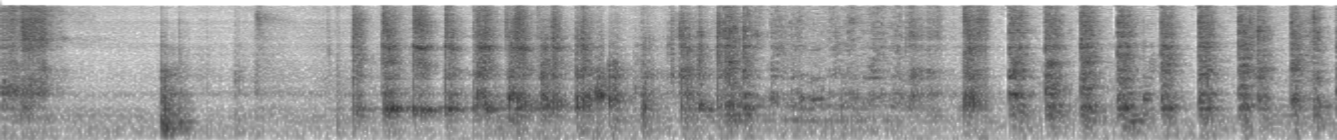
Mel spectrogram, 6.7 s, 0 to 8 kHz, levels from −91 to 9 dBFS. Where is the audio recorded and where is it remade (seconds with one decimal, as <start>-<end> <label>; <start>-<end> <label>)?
0.0-3.6 remade; 3.6-4.5 recorded; 4.5-5.0 remade; 5.0-6.7 recorded

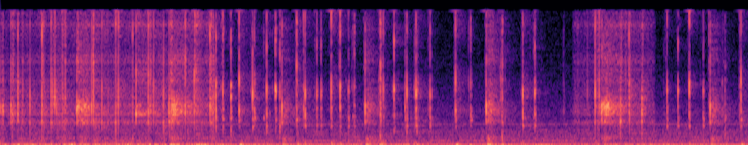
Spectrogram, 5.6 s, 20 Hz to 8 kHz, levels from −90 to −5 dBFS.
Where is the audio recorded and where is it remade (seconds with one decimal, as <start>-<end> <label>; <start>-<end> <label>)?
0.0-1.6 remade; 1.6-4.3 recorded; 4.3-4.9 remade; 4.9-5.6 recorded

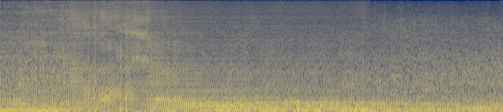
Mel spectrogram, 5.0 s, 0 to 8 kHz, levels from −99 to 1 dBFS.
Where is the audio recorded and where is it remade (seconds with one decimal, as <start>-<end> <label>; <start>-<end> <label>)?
0.0-0.7 recorded; 0.7-3.7 remade; 3.7-5.0 recorded

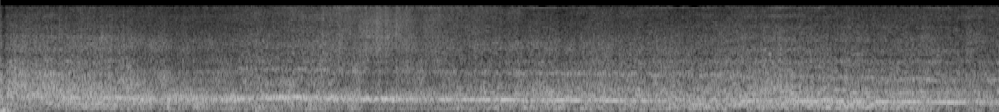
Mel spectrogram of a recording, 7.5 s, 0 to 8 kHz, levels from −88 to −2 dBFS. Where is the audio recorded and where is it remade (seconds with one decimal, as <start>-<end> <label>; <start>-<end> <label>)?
0.0-1.0 recorded; 1.0-1.8 remade; 1.8-2.5 recorded; 2.5-3.3 remade; 3.3-7.5 recorded

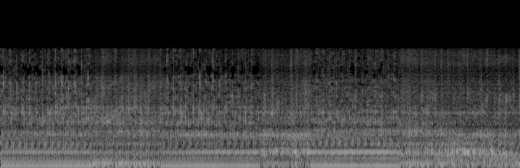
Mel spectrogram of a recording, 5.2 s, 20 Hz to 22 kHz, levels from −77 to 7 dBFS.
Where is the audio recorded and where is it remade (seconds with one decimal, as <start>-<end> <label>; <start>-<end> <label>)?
0.0-0.9 recorded; 0.9-1.6 remade; 1.6-2.6 recorded; 2.6-3.1 remade; 3.1-4.0 recorded; 4.0-5.2 remade

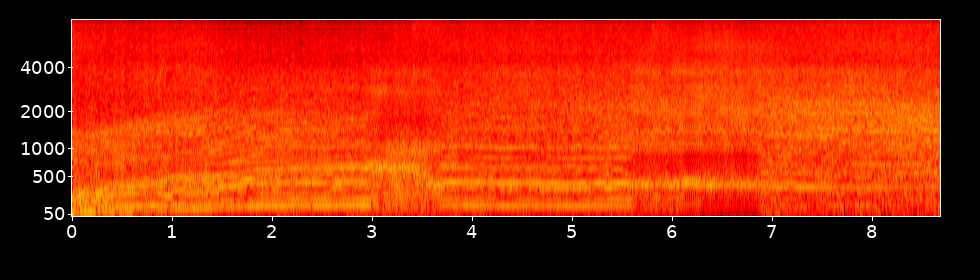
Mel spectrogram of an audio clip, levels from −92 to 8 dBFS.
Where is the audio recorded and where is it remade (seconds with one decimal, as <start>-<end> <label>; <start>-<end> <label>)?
0.0-3.0 recorded; 3.0-3.7 remade; 3.7-5.6 recorded; 5.6-6.9 remade; 6.9-8.7 recorded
